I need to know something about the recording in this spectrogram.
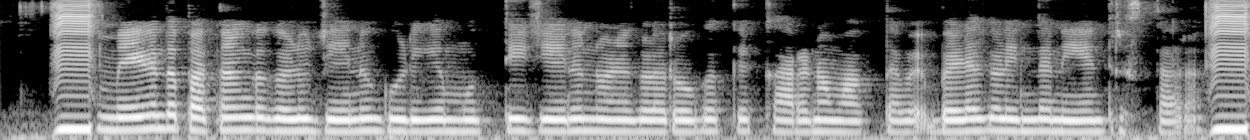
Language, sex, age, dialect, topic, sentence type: Kannada, female, 31-35, Central, agriculture, statement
